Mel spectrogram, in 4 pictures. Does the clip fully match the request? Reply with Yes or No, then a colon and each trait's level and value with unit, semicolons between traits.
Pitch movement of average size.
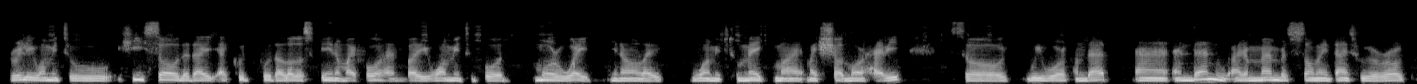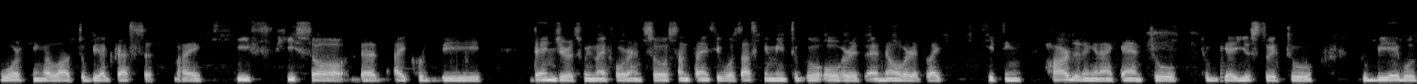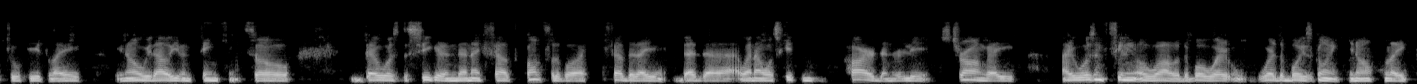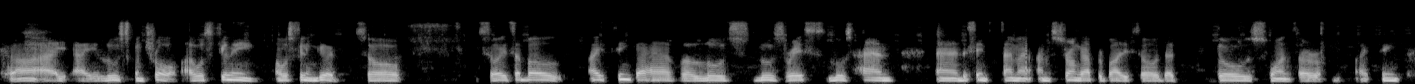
No: narrow, 1.6 semitones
